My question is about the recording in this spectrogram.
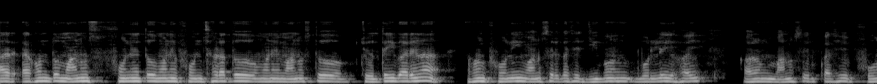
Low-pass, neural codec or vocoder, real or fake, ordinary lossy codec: none; codec, 16 kHz, 16 kbps, FreqCodec, smaller model; fake; none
